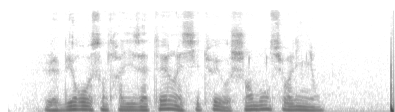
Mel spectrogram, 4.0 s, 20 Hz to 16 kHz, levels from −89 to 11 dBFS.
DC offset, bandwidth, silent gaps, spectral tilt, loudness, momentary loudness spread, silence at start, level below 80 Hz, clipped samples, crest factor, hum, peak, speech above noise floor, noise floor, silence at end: under 0.1%; 11.5 kHz; none; -7.5 dB/octave; -39 LUFS; 8 LU; 0.45 s; -50 dBFS; under 0.1%; 22 dB; none; -16 dBFS; 27 dB; -65 dBFS; 0 s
